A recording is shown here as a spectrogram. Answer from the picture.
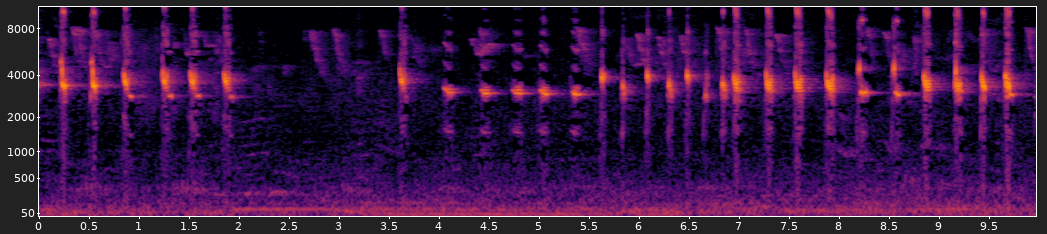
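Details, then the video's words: Sooty-headed bulbul: a run of sharp chips, a short pause with faint twitters, then softer falling notes that build back into a fast, bright, evenly repeated chipping, with a low hum beneath. "KICAUAN BURUNG KUTILANG SUTRA"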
